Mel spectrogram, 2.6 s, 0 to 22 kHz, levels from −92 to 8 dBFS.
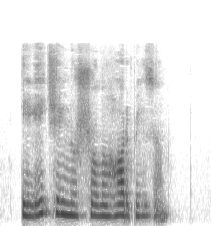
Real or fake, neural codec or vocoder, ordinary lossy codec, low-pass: fake; codec, 24 kHz, 0.9 kbps, WavTokenizer, small release; AAC, 32 kbps; 9.9 kHz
